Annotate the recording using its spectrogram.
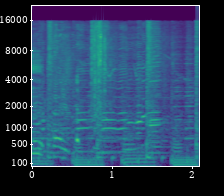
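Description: Background music with a steady beat of about two low pulses a second.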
